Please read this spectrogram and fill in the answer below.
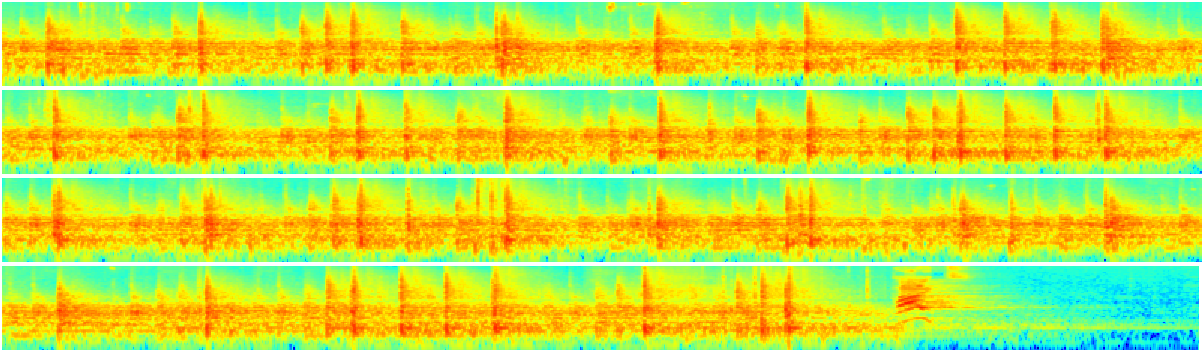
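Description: Live percussion, repeated drum strikes, over sustained low string tones from cello and double bass, stopping abruptly at the very end.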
